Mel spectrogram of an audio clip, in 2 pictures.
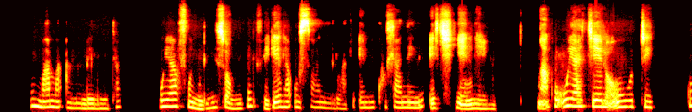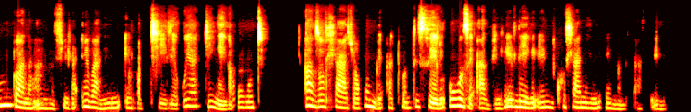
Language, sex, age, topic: North Ndebele, female, 50+, health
